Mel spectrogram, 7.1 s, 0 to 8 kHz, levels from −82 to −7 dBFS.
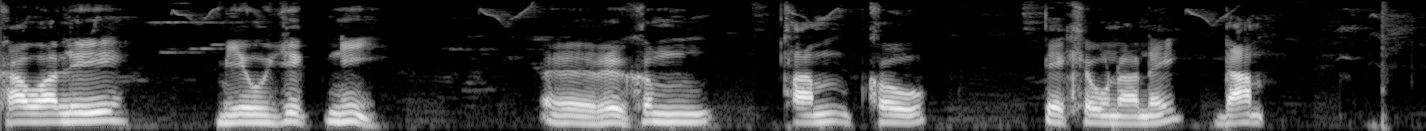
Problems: constant background noise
